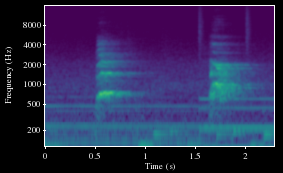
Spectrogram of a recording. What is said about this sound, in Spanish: Esa es Simona, mi perra.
